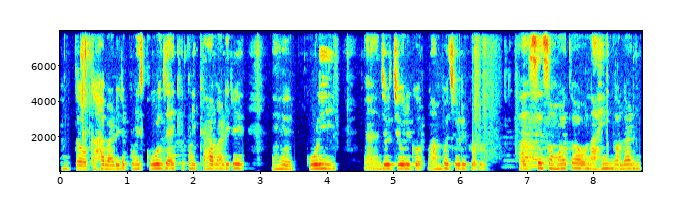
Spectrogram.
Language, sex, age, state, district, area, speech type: Odia, female, 18-30, Odisha, Balasore, rural, spontaneous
